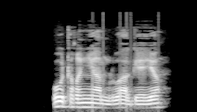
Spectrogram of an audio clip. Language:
Ghomala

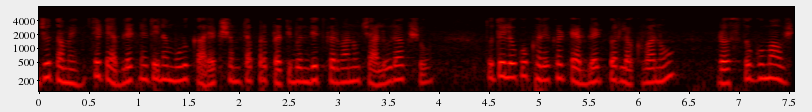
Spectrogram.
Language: Gujarati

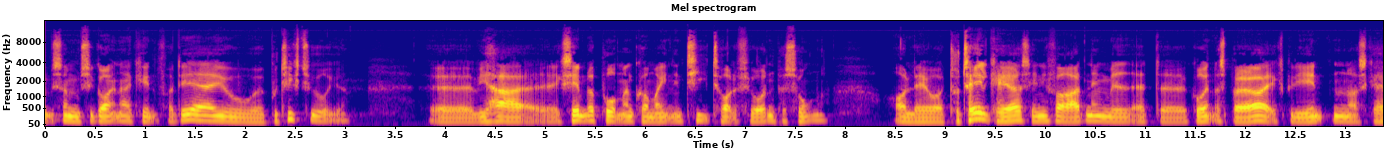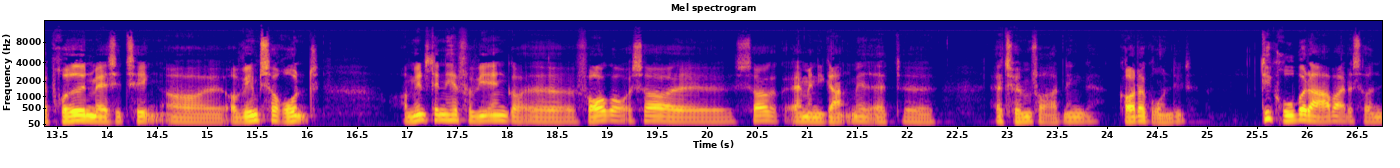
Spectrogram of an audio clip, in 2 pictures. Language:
Danish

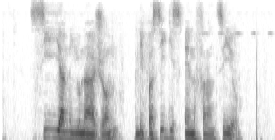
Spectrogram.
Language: Esperanto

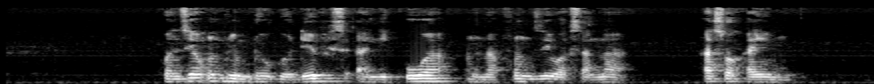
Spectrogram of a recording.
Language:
Swahili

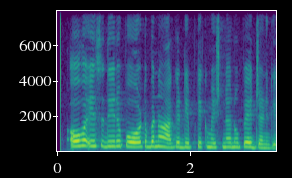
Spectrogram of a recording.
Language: Punjabi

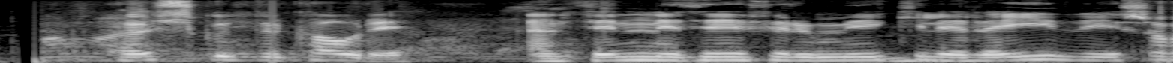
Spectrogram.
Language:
Icelandic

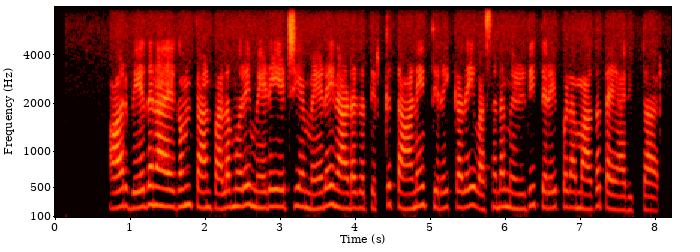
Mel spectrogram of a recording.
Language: Tamil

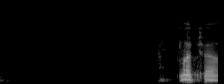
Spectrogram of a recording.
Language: Punjabi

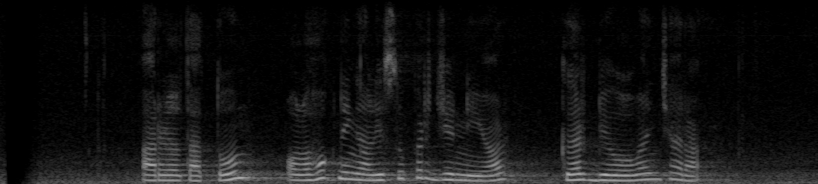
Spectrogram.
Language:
Sundanese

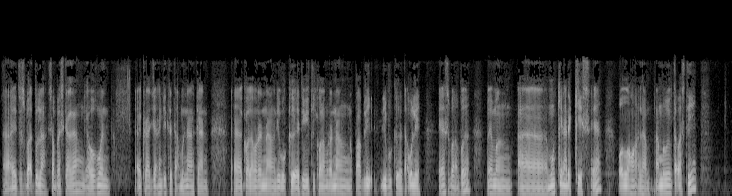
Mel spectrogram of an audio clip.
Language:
Malay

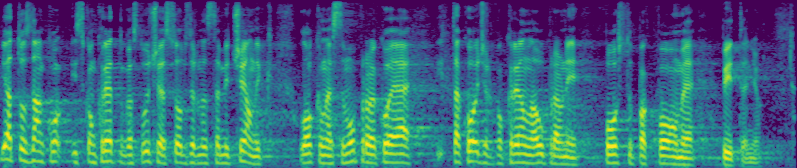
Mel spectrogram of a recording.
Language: Croatian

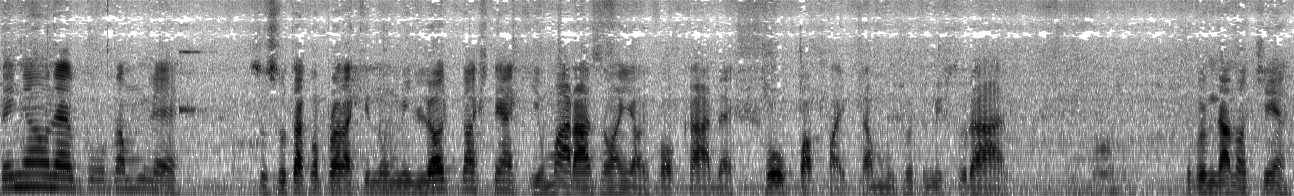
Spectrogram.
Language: Portuguese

